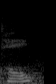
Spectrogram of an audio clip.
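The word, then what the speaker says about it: Thầy: So we call him Thai, or I can pronounce it Thay.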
